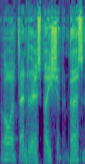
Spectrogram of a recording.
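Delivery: put-on cockney accent slipping into Australian.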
